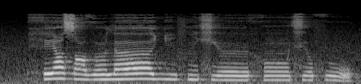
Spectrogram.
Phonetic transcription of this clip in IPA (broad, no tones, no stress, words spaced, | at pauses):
he zˤɐðˤylɐː ʎifĩxʲøː hõːxʲofu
